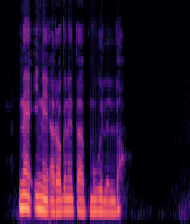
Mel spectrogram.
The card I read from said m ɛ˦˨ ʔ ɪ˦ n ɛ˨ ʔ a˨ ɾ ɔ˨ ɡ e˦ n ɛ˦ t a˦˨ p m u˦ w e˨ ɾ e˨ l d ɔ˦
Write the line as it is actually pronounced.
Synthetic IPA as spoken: n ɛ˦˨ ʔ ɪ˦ n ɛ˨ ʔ a˨ ɾ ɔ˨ ɡ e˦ n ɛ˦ t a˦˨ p m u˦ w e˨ l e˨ l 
